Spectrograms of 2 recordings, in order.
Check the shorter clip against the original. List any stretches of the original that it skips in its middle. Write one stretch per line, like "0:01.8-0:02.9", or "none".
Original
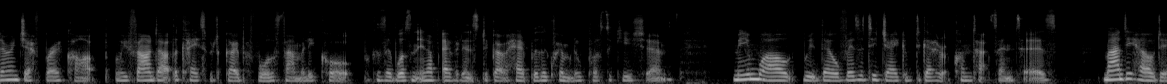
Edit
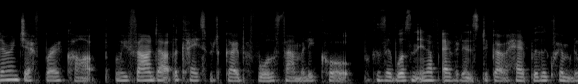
none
